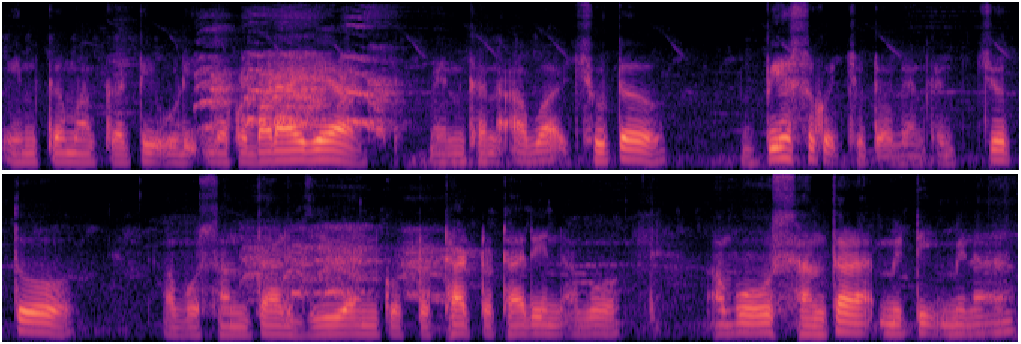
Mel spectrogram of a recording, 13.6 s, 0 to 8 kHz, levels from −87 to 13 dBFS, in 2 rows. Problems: background sounds at intervals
